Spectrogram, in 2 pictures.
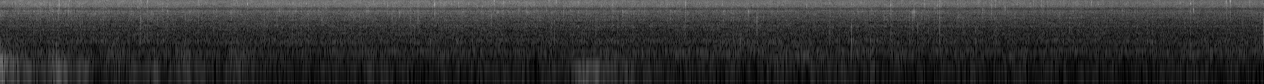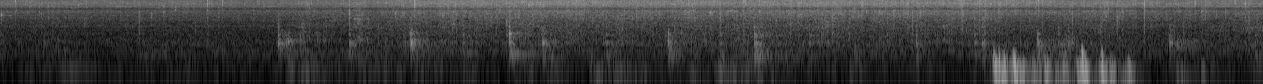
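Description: Onions sizzling in hot oil for sambar, a steady quiet frying hiss, then a ladle scraping and stirring in rhythmic clicks and scuffs toward the end.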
